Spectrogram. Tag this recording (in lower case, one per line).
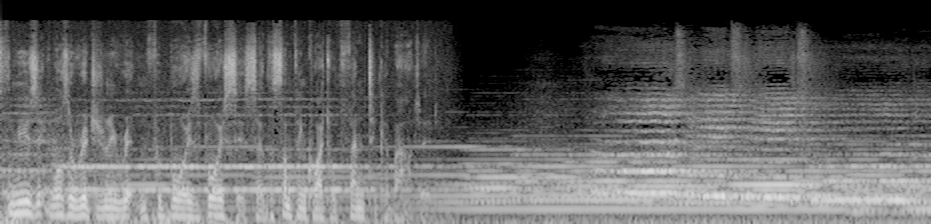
speech
choir
music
